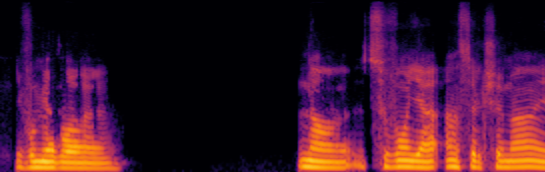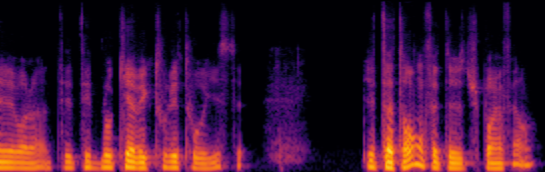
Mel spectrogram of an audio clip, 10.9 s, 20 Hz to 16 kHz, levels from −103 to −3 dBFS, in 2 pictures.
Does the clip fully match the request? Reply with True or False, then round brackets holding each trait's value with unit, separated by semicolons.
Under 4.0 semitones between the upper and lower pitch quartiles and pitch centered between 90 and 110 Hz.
False (2.9 semitones; 125 Hz)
